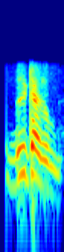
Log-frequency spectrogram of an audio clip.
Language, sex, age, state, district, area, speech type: Odia, male, 30-45, Odisha, Bhadrak, rural, conversation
